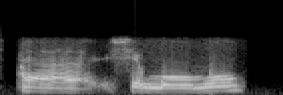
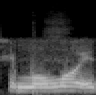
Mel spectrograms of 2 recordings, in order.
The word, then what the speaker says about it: ximumu: The first one, it's... Shimumu. – And how do we spell that? X-I? – X-I-M-U-M-U. – Yeah. – Yeah. So it's like, when we move from Shimumu, then we will move into Shishikana.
